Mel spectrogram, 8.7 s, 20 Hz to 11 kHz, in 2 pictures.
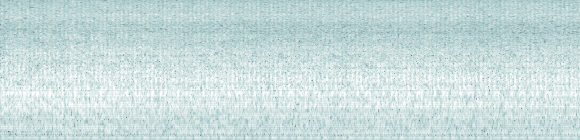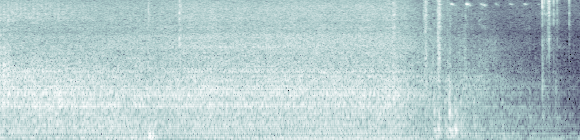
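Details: Straight-piped 4-inch exhaust Cummins diesel truck before advancing the injection pump timing: loud, slow, uneven loping idle with ragged clatter before winding down; idle set far too low, rough running.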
